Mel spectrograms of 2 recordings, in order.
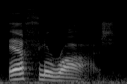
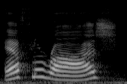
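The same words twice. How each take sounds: First: Effleurage said slowly as EF-fler-AHZH, falling; pronunciation demo. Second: Effleurage said slowly, louder, rising at the end; pronunciation demo. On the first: Teacher showing students how to say effleurage, slow falling. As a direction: spell effleurage out with the sound slowly, ending down. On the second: Teacher repeating term for students, slow rising. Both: Shown as a demonstration. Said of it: "That's how you pronounce it".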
